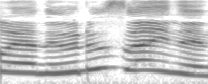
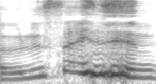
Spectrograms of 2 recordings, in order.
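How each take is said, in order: First: Punchy Kansai うるさいねん, fast and louder; Kansai dialect urusainen. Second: うるさいねん said with a laugh in Kansai tone; mock-scary Kansai うるさいねん; Kansai urusainen. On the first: Telling a Nagoya friend off in Kansai dialect, sharp. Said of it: "関西弁". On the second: Joking about how scary laughing Kansai scolding is. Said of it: "笑いながらうるさいねん". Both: Shown as a demonstration.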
